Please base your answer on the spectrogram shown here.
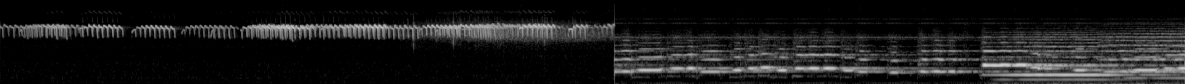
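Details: Bohemian waxwings wintering in the UK give thin, high-pitched trilling twitters in a continuous flock chorus for six seconds, then gentle music with sustained tones takes over.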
